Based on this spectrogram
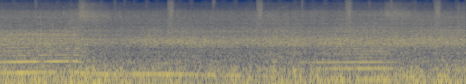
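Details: Modded Acura RDX turbo before high-flow cat and resonator install: loud, steady, buzzy low drone with a rasp on top; exhaust sounds coarse and droning.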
